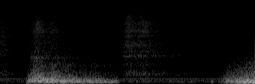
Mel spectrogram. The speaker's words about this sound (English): You know, just over and over, real slow, in and out, through the nose, out the mouth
